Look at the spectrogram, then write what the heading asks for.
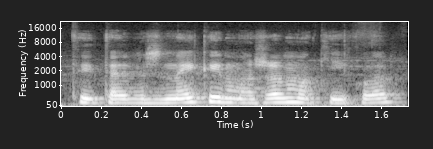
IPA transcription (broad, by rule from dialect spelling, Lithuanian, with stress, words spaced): tɐɪ ˈtʲɛn ʒʲɪˈnɐɪ ˈkɐɪ mɐˈʒɐ moːˈkʲiːklˠɐ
